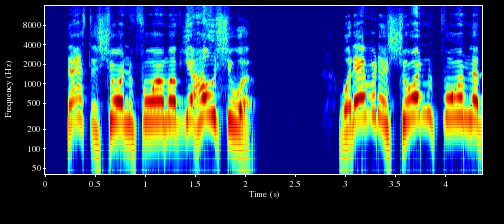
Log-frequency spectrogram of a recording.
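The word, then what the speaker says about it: יהושע: Yehoshua is the long form of the name of the Messiah. That's how you say it in Hebrew.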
